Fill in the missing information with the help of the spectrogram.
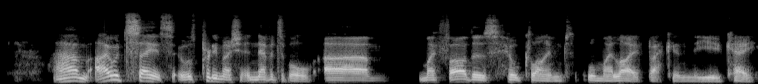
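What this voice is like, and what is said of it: British accent. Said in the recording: “the accent gives it away a little bit, British”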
